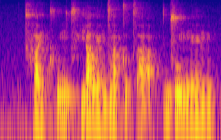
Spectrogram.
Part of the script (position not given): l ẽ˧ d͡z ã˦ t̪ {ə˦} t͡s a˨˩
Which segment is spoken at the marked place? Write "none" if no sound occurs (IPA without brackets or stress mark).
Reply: ə˦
